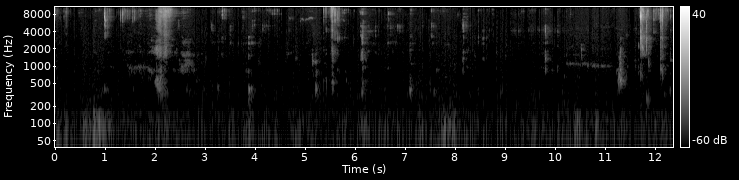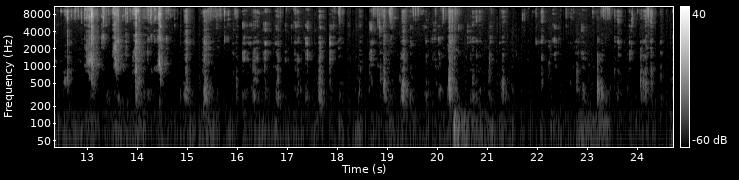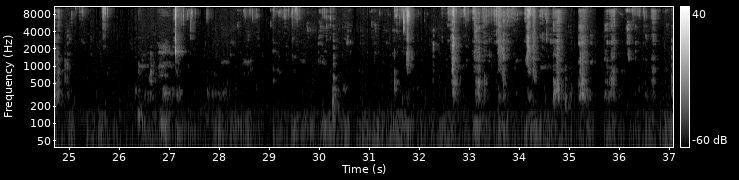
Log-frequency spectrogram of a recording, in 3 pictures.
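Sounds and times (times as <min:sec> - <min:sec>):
soft wet chewing: 0:00.1 - 0:37.0
crunchy cucumber bites: 0:32.6 - 0:36.8.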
